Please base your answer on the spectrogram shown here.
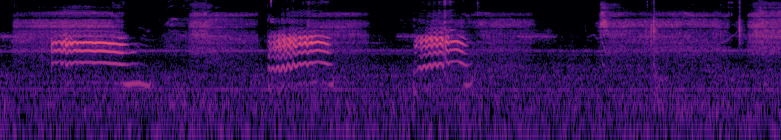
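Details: At a window, Xena, a female Bengal cat six months old, chirps and barks at birds: three clear harmonic calls, each under a second, the first rising then dropping, followed by faint clicks over a steady hum.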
